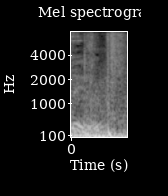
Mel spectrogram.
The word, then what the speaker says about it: Louisville: So it's Louisville. Like a vault. Louisville. – Not even a vault. Like full, but vault.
